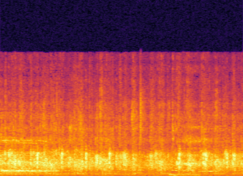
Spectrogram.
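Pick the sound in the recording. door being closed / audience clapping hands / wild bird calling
audience clapping hands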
